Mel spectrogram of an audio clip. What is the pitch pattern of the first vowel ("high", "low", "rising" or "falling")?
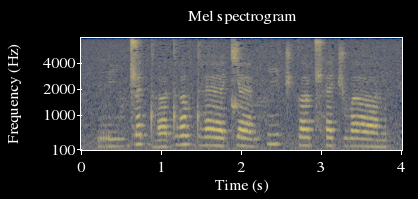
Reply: low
